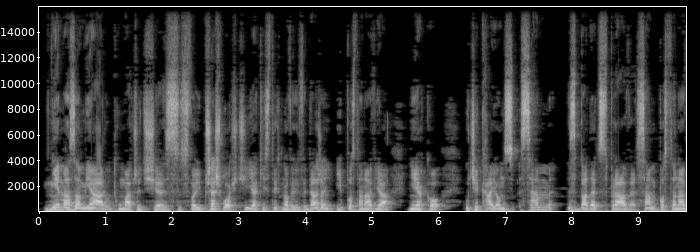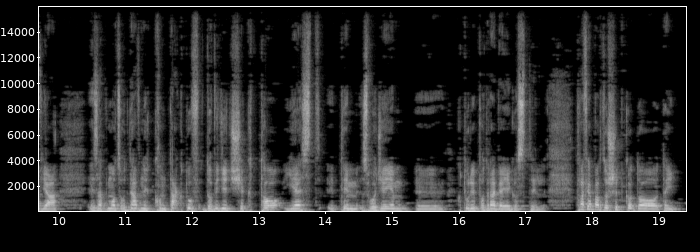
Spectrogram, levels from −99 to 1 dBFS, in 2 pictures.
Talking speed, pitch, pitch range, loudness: 130 wpm, 135 Hz, 125-150 Hz, -26 LUFS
